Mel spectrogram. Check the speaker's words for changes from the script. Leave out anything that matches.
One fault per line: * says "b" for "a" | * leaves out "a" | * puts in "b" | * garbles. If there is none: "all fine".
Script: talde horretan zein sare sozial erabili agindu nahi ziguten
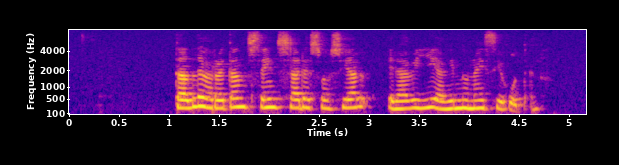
all fine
